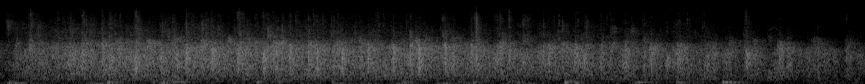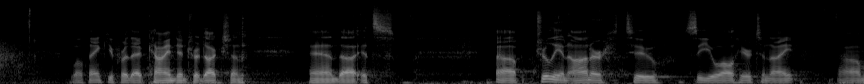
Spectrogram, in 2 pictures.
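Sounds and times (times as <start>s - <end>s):
audience applauding a philosophy professor's introduction: 0.0s - 9.0s
speech: 9.5s - 12.6s, 13.6s - 17.2s.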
